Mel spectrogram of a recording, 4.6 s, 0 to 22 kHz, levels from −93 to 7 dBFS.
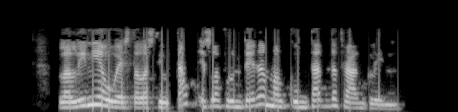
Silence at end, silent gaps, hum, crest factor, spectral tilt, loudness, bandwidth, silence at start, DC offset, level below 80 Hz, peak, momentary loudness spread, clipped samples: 0.6 s; none; none; 16 dB; -4.5 dB/octave; -16 LUFS; 8 kHz; 0.6 s; under 0.1%; -50 dBFS; 0 dBFS; 9 LU; under 0.1%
